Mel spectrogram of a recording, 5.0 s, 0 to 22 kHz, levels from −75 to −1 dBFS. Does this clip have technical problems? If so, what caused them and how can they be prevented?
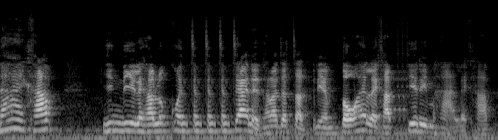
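Yes. Repeated frames at 1.94 to 2.36 s and 3.98 to 4.08 s: compressed blocks of 139 ms and 46 ms replay three and two extra times, stuttering. Prevent it by checking frame sequence numbers and discarding duplicates before decoding.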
